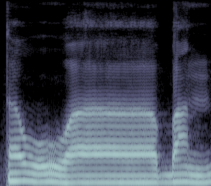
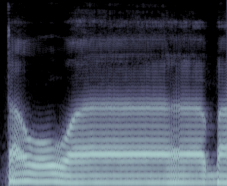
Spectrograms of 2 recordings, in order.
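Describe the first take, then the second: First: তাও বান closing on a sounded n; non-stop form. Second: তাও বা ending on a long open a, no n; stopping form. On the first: Teacher showing reading on without stopping, বান ending in n. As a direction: finish বান with n instead of an open long a. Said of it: "আর না থামলে". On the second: Teacher showing how to pause there, বা held long without n. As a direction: stretch the final বা for a second. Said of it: "এক second টান হবে". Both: Shown as a demonstration.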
